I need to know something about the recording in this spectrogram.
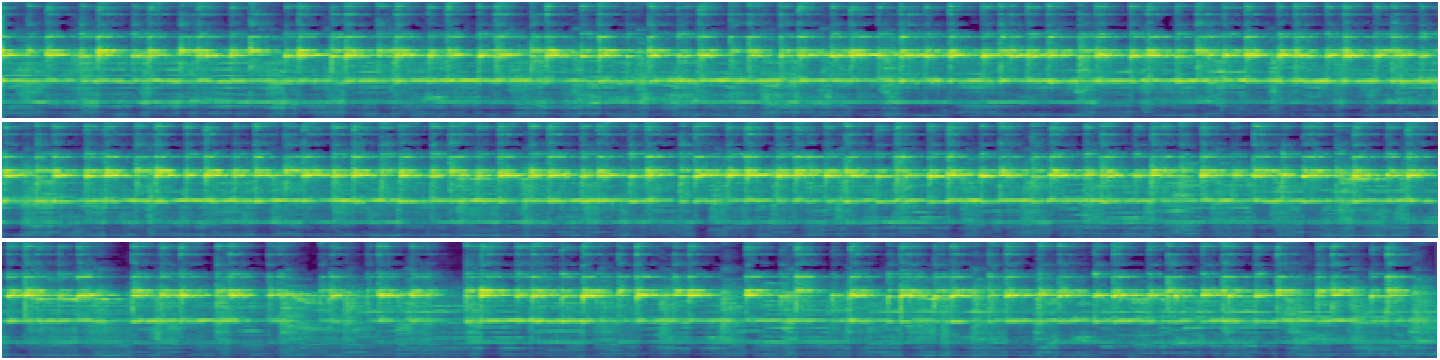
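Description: Devotional music: group singing over a steady metallic ringing and rattle of bells or small cymbals.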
